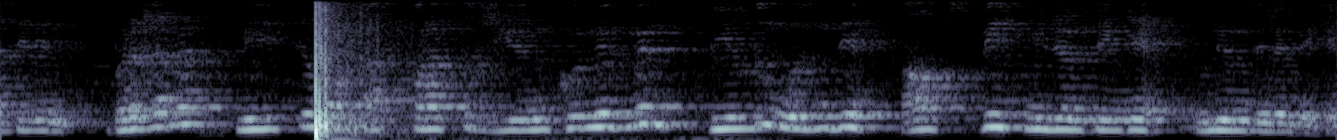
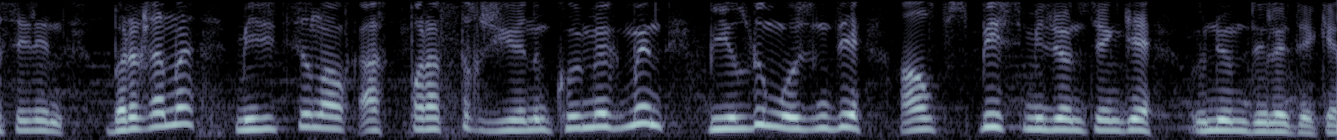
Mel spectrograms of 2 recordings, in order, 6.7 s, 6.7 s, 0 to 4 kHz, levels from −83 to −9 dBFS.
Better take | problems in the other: second | background sound (Fireworks); 4 dB above the speech // room echo; dies away in 0.7 s

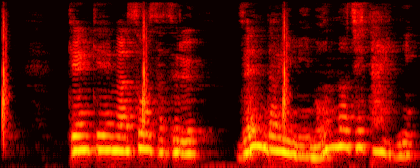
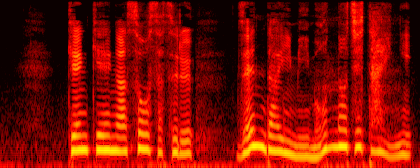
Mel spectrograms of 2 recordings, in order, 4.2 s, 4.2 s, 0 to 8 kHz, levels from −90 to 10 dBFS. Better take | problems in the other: second | noise reduction (classical method WPE with log-MMSE)

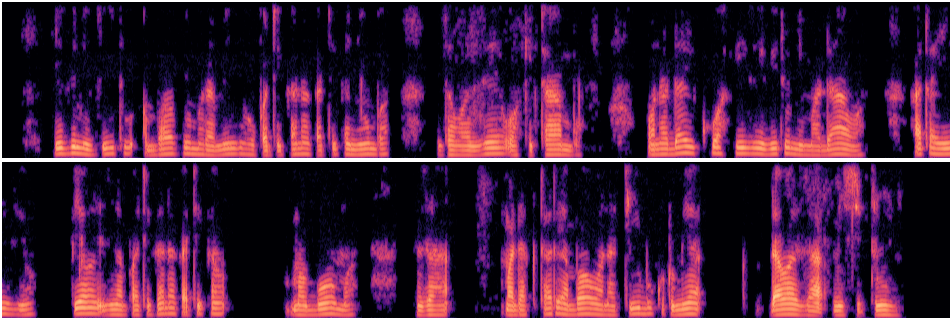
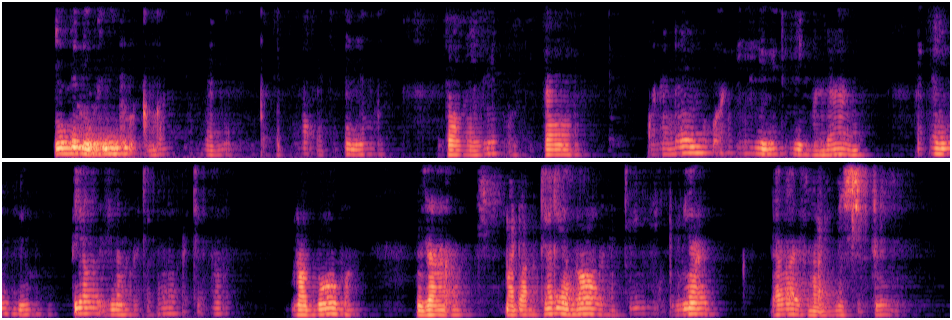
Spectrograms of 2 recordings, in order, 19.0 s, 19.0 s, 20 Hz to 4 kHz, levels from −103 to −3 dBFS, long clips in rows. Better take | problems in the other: first | noise reduction (neural mask model DeepFilterNet 3)

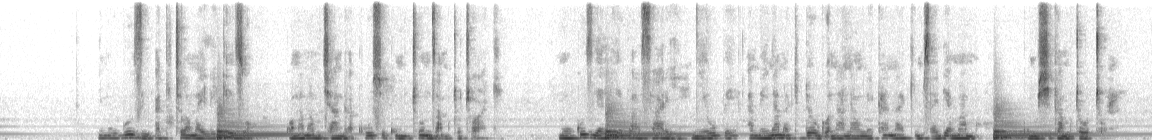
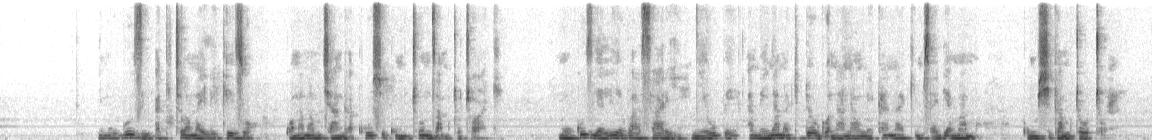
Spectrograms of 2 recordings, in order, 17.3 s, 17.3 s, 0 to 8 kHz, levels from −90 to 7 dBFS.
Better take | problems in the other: second | background sound (Drum); 6 dB below the speech

